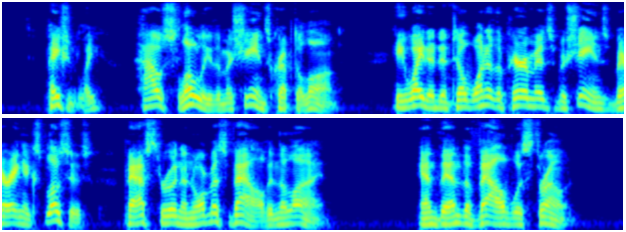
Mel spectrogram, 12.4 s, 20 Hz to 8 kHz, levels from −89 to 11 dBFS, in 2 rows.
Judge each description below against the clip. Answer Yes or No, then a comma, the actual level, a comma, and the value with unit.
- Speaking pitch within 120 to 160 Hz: Yes, low, 135 Hz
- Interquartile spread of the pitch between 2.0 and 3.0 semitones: No, average, 4.6 semitones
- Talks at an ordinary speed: Yes, average, 150 wpm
